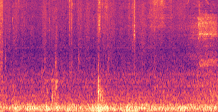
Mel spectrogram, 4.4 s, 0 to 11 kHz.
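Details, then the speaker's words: 2023 Subaru BRZ with newly installed aftermarket coilovers, after an attempted fix on one side, rolling out of the garage: dull single clunks over a low rumble at crawling speed; suspension clunk persists, install error or factory-defective coilover suspected. "I literally just went out of the garage and it clunked let me try that again there's the clunk I don't even have to drive down to the freaking shops"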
